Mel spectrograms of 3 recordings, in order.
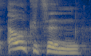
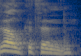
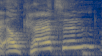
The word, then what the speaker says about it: Elkerton: Definitely not the surname that you want to call, but yeah, it's Elkerton. The surname is Elkerton. – Now, that's easy for you to say. – However, if you can't pronounce it, try Elkerton, like a pair of curtains in Spanish.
